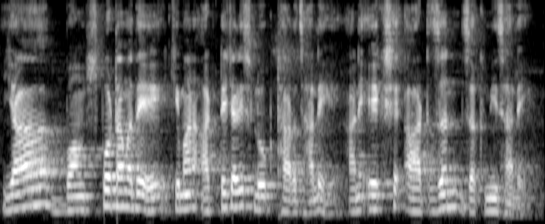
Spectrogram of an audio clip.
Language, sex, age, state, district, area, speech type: Marathi, male, 45-60, Maharashtra, Satara, urban, read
